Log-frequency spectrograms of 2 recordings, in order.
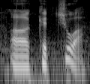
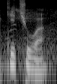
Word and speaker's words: Quechua: Yeah, Quechua in Peru, they say Quechua. In Bolivia also, they pronounce as Quechua. In Ecuador, some communities, they say Quichua. – Quichua. – With an I.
